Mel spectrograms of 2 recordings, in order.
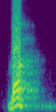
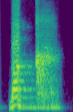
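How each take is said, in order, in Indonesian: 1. Bunyi k akhir berhenti tanpa hembusan napas. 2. Bunyi k akhir diakhiri dengan hembusan napas. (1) "bak sebelum ada hams" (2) "kan ada hamsnya jadi bak"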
